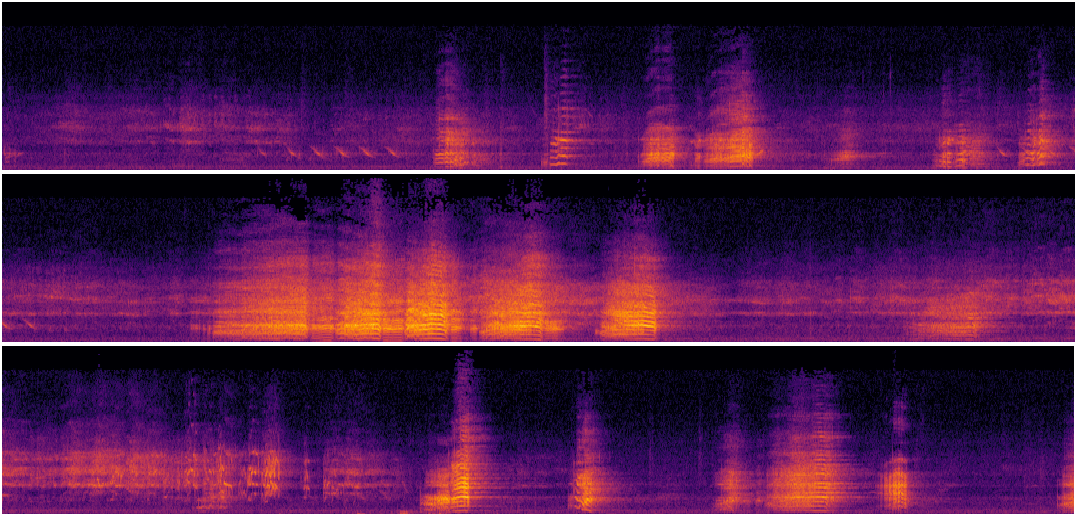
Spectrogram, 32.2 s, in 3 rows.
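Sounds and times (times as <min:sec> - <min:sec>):
hiss: 0:00.0 - 0:32.1
blue-and-yellow macaw squawking: 0:04.3 - 0:04.8, 0:06.4 - 0:07.7, 0:09.3 - 0:10.6, 0:12.7 - 0:17.4, 0:25.6 - 0:26.4, 0:27.1 - 0:27.6, 0:28.6 - 0:30.6.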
